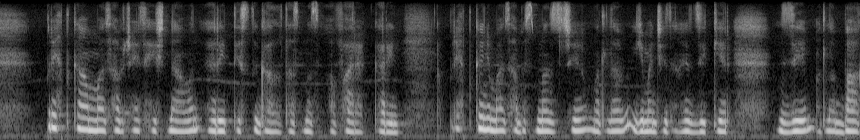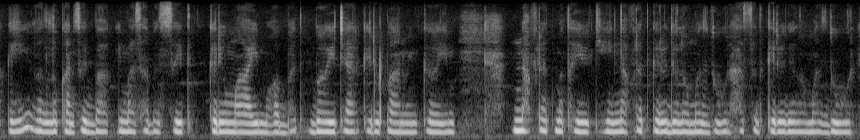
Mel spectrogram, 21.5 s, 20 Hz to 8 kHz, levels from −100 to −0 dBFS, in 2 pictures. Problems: constant background noise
